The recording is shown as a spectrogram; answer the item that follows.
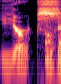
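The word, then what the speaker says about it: Yeerks: Yurks. Yurks, how do we want to decide they are pronounced? – I thought that was pretty much perfect. Yurks.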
